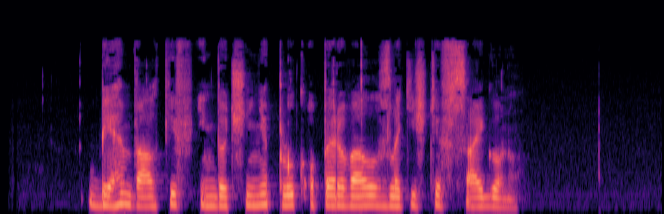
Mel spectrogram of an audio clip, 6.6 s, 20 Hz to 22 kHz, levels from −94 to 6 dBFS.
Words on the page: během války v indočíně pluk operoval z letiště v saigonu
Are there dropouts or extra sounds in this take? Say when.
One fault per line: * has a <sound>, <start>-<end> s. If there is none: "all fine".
all fine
